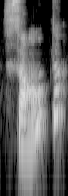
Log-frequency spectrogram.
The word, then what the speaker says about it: sentent: sentons, vous sentez, ils sentent, elles sentent. So for this one it's a bit different because the il and elle pluriel have a slight different pronunciation. We pronounce the T.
